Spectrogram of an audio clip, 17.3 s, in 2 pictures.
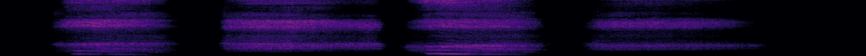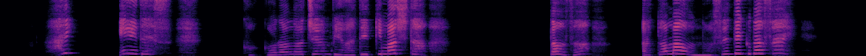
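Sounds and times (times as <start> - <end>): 
slow deep breaths taken to calm nerves: 0.6 - 7.7
speech: 11.4 - 13.2, 14.2 - 16.7.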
